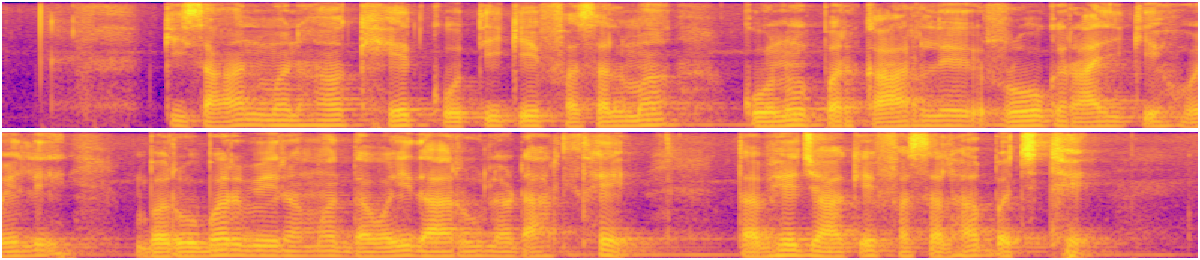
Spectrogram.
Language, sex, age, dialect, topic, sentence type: Chhattisgarhi, male, 18-24, Western/Budati/Khatahi, agriculture, statement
